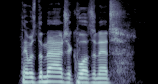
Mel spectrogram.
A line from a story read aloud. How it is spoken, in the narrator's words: She asked dryly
